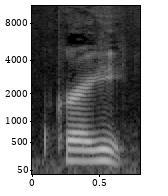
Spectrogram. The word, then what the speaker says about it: creí: Creí, with an accent on the I.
